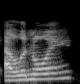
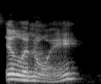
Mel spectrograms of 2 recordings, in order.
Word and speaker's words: Illinois: It's, it's, I used to say Illinois, but it's Illinois.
